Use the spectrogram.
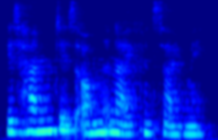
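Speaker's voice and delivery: plain reading voice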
